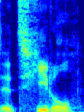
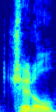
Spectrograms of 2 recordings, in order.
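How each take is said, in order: First: The name starts with a soft breathy 'h' sound. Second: The name is said as it is spelled. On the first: The speaker calls it right. "It's Hedl" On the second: The speaker calls it wrong. "It's spelled Chittle, if you're one of the people who say it that way"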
